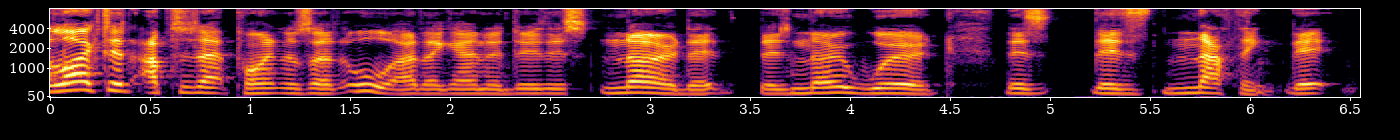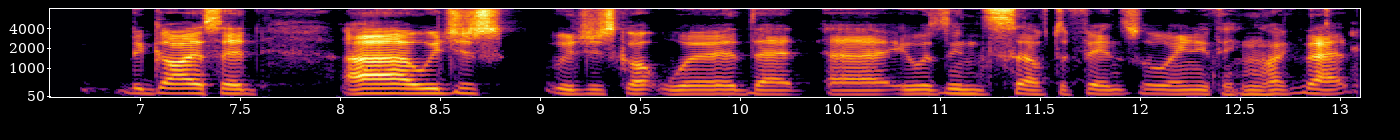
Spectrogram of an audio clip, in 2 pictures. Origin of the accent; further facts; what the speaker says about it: Swan Hill, Victoria, Australia; I grew up in Swan Hill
